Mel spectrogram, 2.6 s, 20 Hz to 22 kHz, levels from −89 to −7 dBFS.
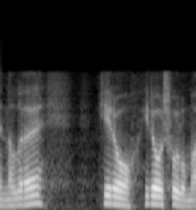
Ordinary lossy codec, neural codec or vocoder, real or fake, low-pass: MP3, 48 kbps; codec, 16 kHz, 0.2 kbps, FocalCodec; fake; 5.4 kHz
